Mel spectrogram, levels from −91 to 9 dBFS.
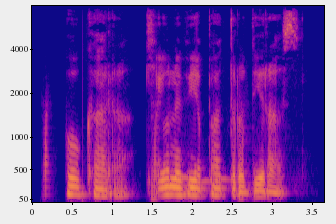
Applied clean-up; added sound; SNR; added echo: neural mask model DeepFilterNet 3.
